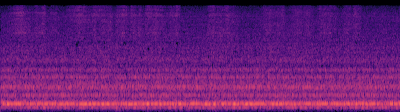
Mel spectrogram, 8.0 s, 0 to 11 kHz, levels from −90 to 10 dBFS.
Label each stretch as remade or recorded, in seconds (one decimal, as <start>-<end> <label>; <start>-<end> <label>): 0.0-5.3 recorded; 5.3-6.2 remade; 6.2-8.0 recorded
